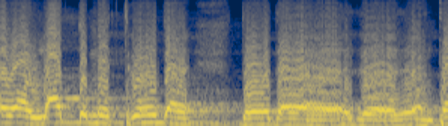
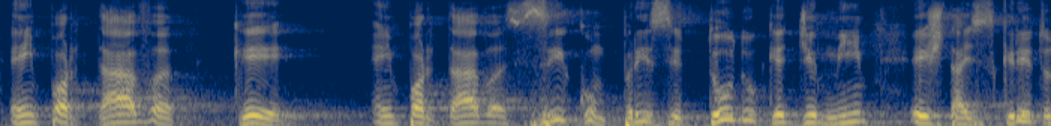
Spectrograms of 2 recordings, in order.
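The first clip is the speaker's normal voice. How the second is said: measured, softer solemn reading; scripture reading; 5 dB quieter, slower than usual. Acted. Preacher reads Jesus' words to the congregation, solemnly. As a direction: read the verse out with deliberate phrasing.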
